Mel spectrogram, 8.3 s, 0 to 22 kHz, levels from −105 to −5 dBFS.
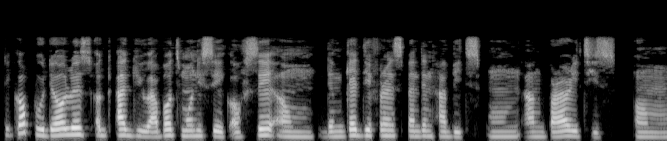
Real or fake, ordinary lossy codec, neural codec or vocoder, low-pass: real; none; none; 7.2 kHz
